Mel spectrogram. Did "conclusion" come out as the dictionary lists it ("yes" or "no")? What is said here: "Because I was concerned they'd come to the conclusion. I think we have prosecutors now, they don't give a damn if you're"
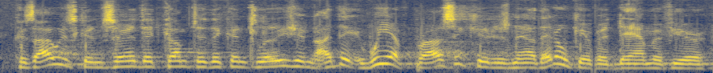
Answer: yes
